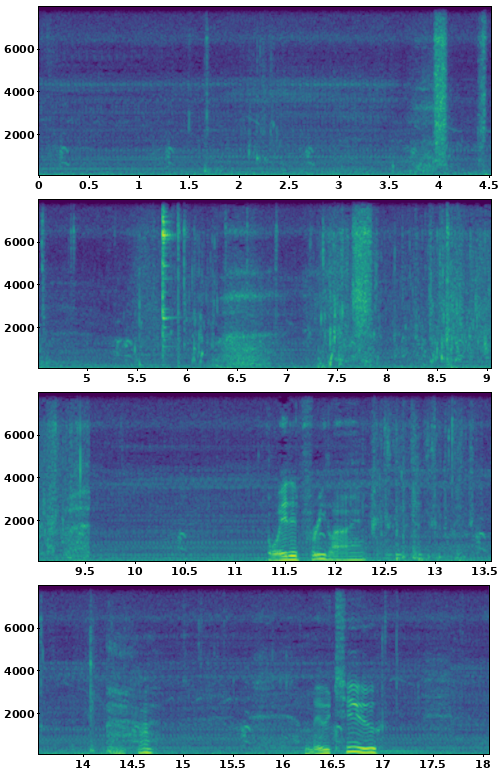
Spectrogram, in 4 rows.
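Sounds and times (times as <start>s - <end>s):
low steady hum: 0.0s - 18.0s
fish splashing and thrashing in water: 1.5s - 2.8s, 5.4s - 9.6s, 12.4s - 13.5s.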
